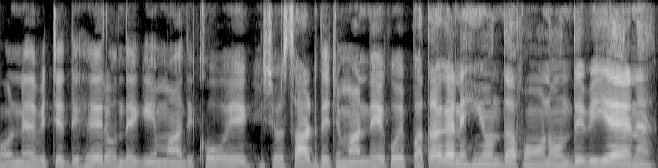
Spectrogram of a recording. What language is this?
Dogri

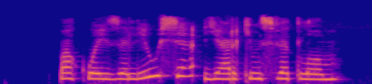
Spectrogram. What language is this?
Belarusian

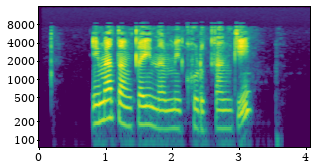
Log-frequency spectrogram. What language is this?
Puno Quechua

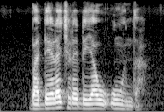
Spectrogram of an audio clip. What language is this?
Venda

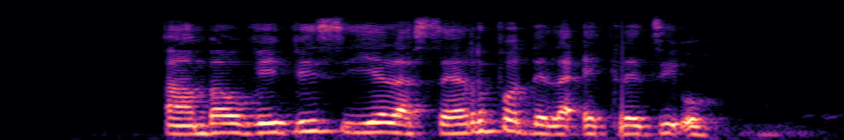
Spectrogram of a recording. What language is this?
Esperanto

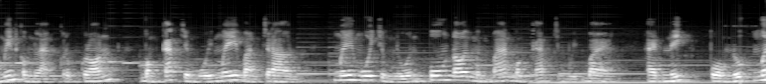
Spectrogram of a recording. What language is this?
Vietnamese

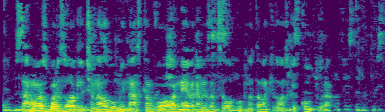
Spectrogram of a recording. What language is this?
Macedonian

